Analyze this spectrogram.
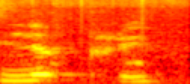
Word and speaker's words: ne plus: Okay, so when you have ne, N-E-N, plus, P-L-U-S, is ne plus, not plus. Okay?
